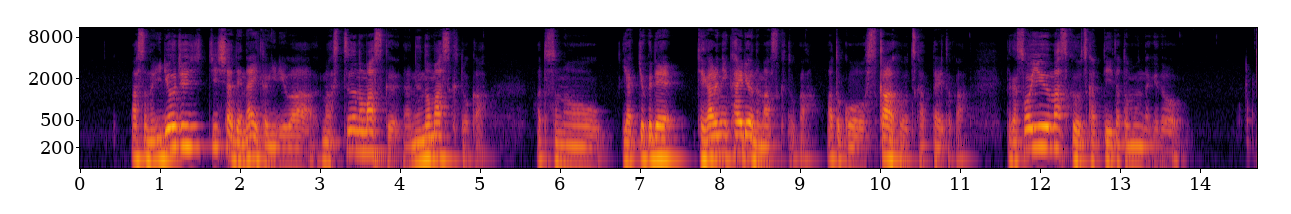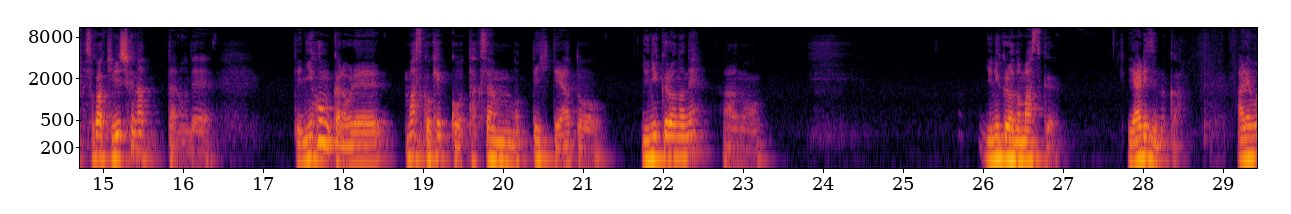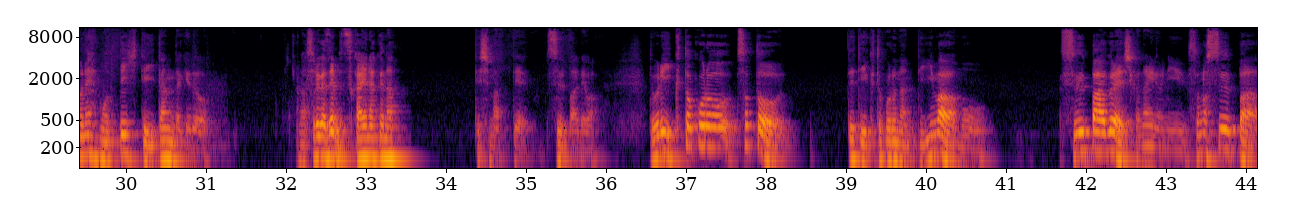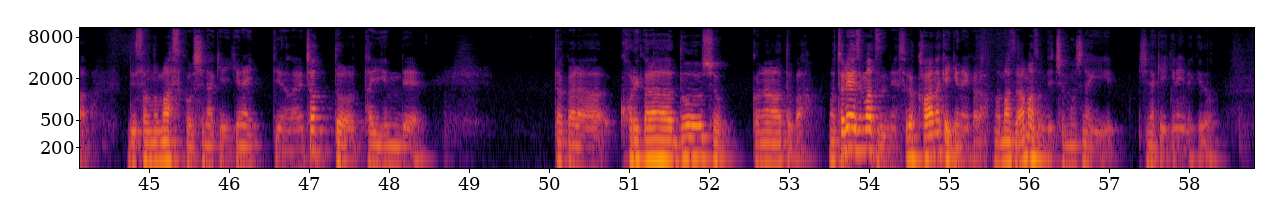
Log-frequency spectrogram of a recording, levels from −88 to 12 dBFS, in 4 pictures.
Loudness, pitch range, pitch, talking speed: -21 LUFS, 115-140 Hz, 125 Hz, 320 characters per minute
